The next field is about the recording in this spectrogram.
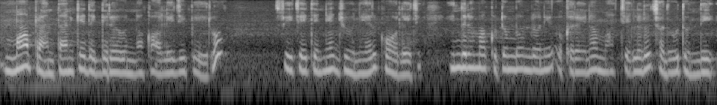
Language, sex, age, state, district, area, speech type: Telugu, female, 30-45, Telangana, Karimnagar, rural, spontaneous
